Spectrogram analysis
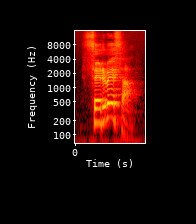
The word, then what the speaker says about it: cerveza: E, I, C, C, is like the TH in English, think, etc. The same, okay? So let's learn some words with this sound C. Cerveza. Creo que estoy enamorado de la cerveza.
